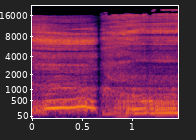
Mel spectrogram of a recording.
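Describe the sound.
A person voices a low, guttural monster growl imitating a squashed-up dretch, one sustained rasping grunt that breaks off briefly, then resumes as a rougher, rumbling snarl.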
